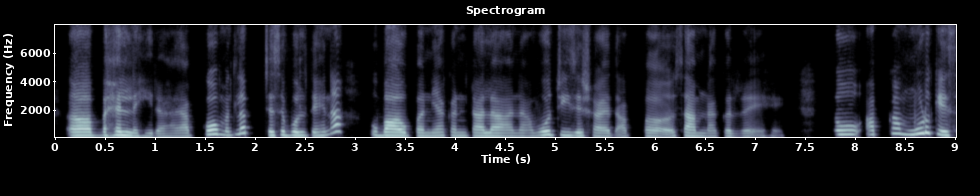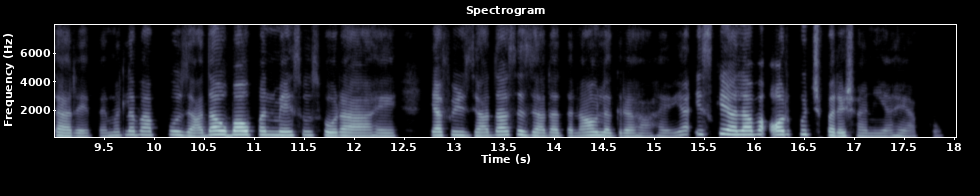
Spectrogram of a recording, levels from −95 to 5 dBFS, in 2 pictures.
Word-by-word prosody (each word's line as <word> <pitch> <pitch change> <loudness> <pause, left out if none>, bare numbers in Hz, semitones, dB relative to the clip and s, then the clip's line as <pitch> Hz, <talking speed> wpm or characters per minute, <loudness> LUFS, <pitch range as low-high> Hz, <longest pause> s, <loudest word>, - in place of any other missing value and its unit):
अ, 230 0 +8
बहल 230 +2 +4
नहीं 190 -2 -6
रहा 180 0 -11
है, 190 - -11
आपको 285 +11 +5
मतलब 295 +10 0 0.2
जैसे 240 +2 +3
बोलते 230 -1 +3
हैं 235 - -4
ना - - +2 0.3
उबाऊपन 220 -3 +5
या 220 +1 -4
कंटाला 210 -1 -1
आना, 195 0 -10
वो 250 +6 +4
चीज़ें 230 -4 -2
शायद 195 -3 -5
आप 190 +2 -11 0.5
सामना 200 -3 -1
कर 190 0 -7
रहे 185 +1 -12
हैं, 190 -1 -25 0.5
तो 295 +1 +3
आपका 290 +5 -2
मूड 340 +6 +5
कैसा 240 -7 +1
रहता 195 0 -11
है, 200 - -16
मतलब 260 +3 -8
आपको 255 +1 -5
ज़्यादा 220 +4 0
उबाऊपन 270 -1 +4
महसूस 245 0 -4
हो 220 -1 0
रहा 210 -2 -4
है 205 -1 -11 0.4
या 235 - +1
फिर 245 0 -6
ज़्यादा 225 +4 -3
से 265 0 -2
ज़्यादा 215 -2 -6
तनाव 210 +3 -4
लग 205 -3 -5
रहा 195 -1 -10
है 195 +1 -16
या 270 +2 -8
इसके 305 +2 -4
अलावा 275 0 +3
और 275 0 +3
कुछ 300 -1 -7
परेशानियाँ 200 -3 -6
हैं 195 -3 -14
आपको? 100 - -30
225 Hz, 180 wpm, -23 LUFS, 200-260 Hz, 0.5 s, अ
